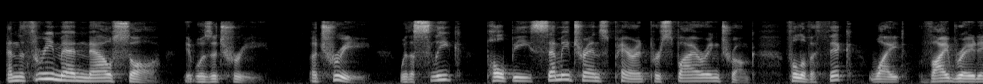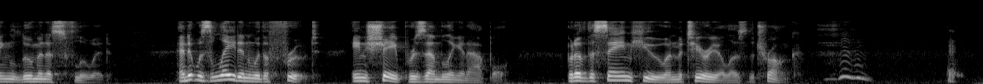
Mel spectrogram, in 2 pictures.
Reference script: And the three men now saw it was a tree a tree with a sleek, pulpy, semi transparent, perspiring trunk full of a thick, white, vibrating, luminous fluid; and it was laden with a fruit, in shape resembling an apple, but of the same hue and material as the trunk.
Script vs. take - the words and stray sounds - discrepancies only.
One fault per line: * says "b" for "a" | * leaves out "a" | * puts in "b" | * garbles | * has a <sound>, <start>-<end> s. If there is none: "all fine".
* has a laugh, 18.0-18.6 s
* has a sniff, 19.3-19.5 s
